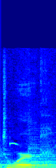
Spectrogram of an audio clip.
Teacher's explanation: slightly stretched out longer used with emphasis and a higher pitch do you hear how the music or intonation Falls at the end of the word work work and all the words in this phrase are linked together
